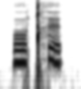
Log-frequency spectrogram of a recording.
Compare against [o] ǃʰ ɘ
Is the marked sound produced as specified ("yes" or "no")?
yes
